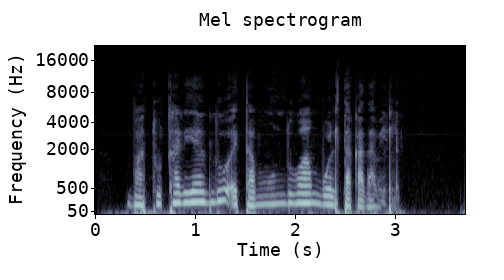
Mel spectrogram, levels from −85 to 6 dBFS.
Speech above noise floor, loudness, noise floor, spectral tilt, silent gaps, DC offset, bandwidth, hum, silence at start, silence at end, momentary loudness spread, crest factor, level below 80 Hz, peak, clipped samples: 41 dB; -23 LUFS; -63 dBFS; -8.5 dB/octave; none; under 0.1%; 10.5 kHz; none; 0.3 s; 0.6 s; 12 LU; 16 dB; -38 dBFS; -8 dBFS; under 0.1%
